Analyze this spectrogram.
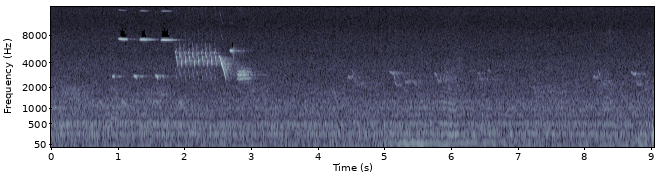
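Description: Bees hum softly around a hive.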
